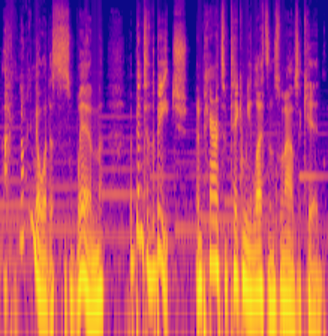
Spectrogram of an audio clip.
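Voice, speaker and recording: A man's voice: medium pitch, big pitch swings, fast, darkish tone, soft background music, pitched below the performer's own voice, close to an everyday voice. A man voicing an awkward, chatty young man in a visual novel, in a casual, hesitant way. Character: awkward, chatty, easily impressed young male house guest. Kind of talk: visual novel character dialogue.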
